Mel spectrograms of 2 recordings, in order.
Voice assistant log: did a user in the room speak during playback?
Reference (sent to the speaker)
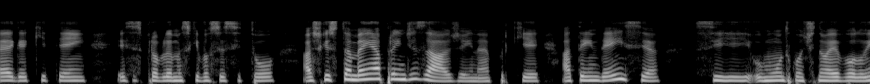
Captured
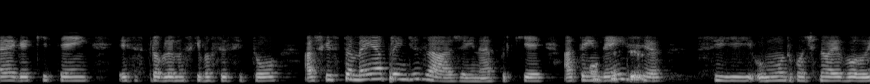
Yes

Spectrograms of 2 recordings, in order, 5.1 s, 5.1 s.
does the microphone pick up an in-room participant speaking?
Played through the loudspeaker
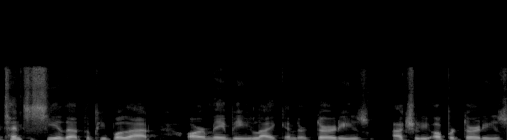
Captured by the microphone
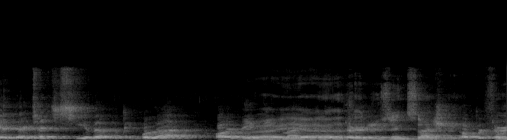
Yes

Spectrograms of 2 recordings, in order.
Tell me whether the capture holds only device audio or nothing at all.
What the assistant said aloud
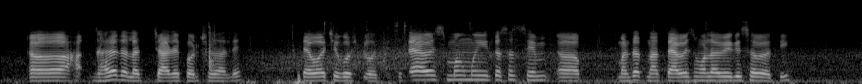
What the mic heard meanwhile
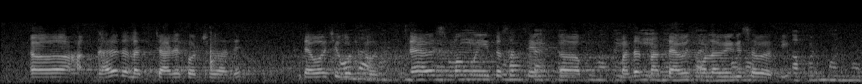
No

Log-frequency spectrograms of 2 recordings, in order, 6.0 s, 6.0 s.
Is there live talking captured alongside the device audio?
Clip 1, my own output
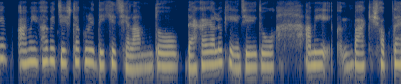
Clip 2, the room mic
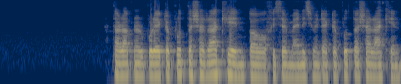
Yes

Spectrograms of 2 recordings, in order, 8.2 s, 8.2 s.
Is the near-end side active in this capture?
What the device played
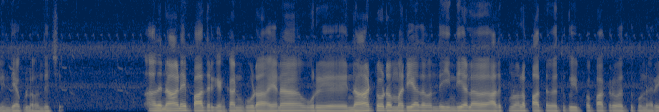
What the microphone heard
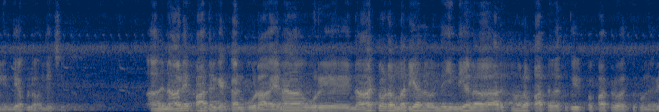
No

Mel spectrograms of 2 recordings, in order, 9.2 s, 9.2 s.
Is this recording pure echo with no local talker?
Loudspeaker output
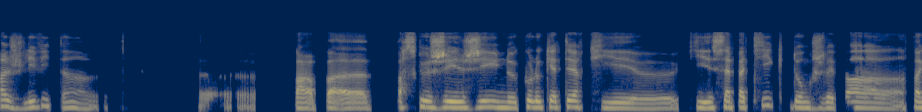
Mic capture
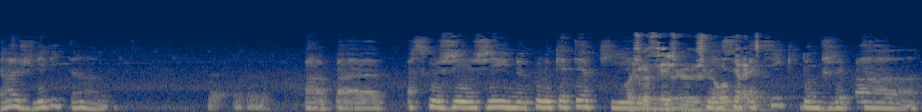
No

